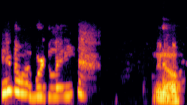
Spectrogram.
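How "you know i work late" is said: high mock soap-opera wife; high-pitched telenovela parody; telenovela actress. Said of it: "commentary on a telenovela".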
